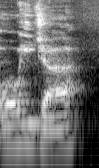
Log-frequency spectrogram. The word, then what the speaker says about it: Ouija: An authentic Ouija board straight out of the DR.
